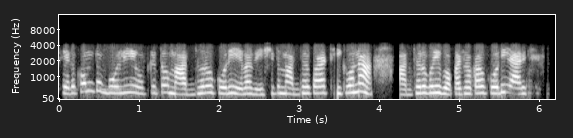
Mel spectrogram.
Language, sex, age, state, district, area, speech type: Bengali, female, 30-45, West Bengal, Purba Medinipur, rural, conversation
